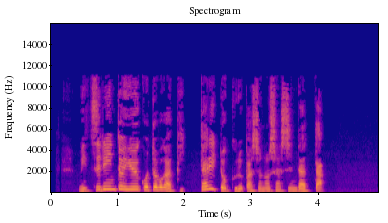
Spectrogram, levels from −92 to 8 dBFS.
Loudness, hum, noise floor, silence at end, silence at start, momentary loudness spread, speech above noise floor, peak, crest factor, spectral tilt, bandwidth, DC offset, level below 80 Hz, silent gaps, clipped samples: -23 LUFS; none; -67 dBFS; 0.8 s; 0.45 s; 11 LU; 44 dB; -4 dBFS; 18 dB; -4 dB/octave; 11.5 kHz; under 0.1%; -78 dBFS; none; under 0.1%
